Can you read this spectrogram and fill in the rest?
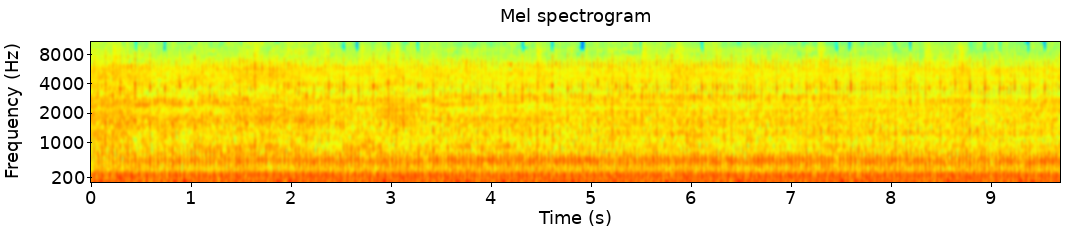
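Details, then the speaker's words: Mercedes W202 idling after a stainless steel header install: a fast, sharp puffing tick of about three per second over the engine hum, sounding like an exhaust leak; owner suspects a cracked header gasket. "ah you kind of still hear it sounds almost like i have an exhausting like there's a almost like the uh the gasket is [ __ ] cracked"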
